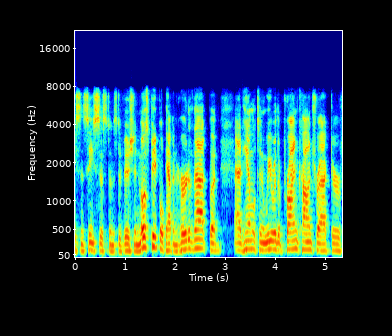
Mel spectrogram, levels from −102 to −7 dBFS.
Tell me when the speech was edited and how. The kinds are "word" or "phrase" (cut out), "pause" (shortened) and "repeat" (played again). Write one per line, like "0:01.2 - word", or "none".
0:01.8 - word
